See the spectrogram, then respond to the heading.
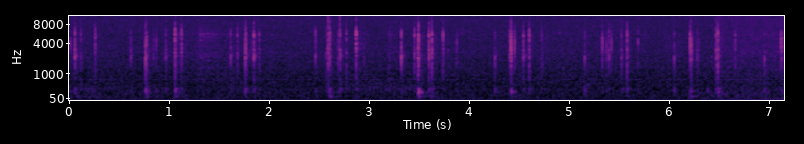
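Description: Long decorated acrylic nails on both hands tap and scratch a flat sheet of shiny holographic mermaid-scale-printed stretch fabric that is thin and soft. The result is quiet, irregular bursts of sharp, dry clicks with bright tops, each dying away almost instantly over a faint soft scratchy hiss.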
